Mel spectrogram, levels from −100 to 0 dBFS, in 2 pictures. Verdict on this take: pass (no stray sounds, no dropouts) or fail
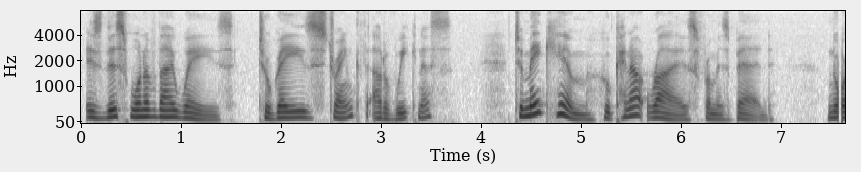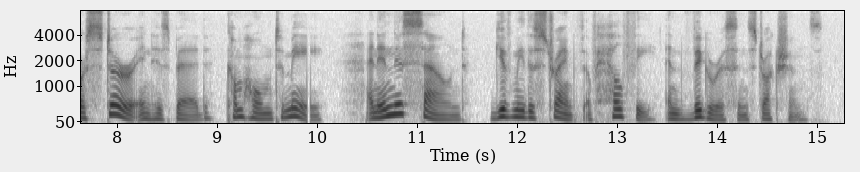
fail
